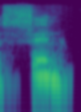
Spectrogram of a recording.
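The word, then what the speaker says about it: Schein: तो ये साहब एडगर शेन ने, इसको स्पेलिंग को SCHEN शेन बोलते, ठीक है।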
